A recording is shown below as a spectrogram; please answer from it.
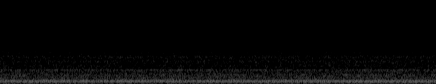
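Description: Steady low hum with a faint, even hiss and no speech: background noise of the call's audio line.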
